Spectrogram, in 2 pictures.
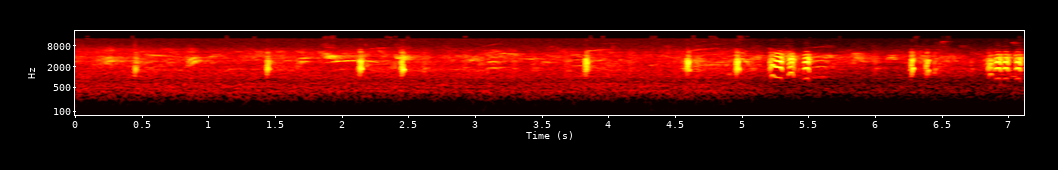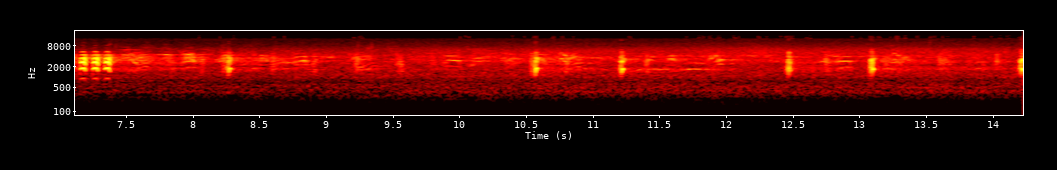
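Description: White-breasted nuthatch giving short, sharp call notes at an irregular pace, with one quick burst of rapid repeated notes, over steady forest hiss and other birds chirping.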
